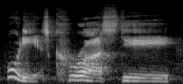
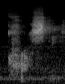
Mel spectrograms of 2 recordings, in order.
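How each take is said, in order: First: Crusty said slowly and deliberately; slow, emphatic Hody is crusty; slow emphatic verdict. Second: Much softer whispered crusty; whispered aside. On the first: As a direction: lean into crusty, slow and firm. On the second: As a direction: breathe crusty under your breath. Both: Real, not acted.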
